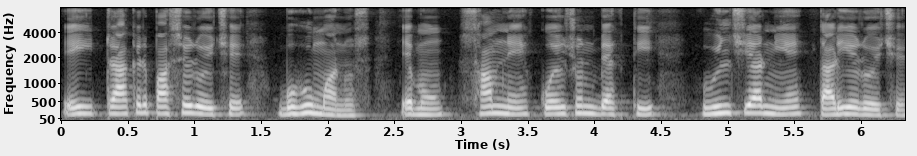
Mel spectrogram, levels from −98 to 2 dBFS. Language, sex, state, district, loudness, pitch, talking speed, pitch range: Bengali, male, West Bengal, Malda, -16 LUFS, 175 Hz, 130 wpm, 160-185 Hz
